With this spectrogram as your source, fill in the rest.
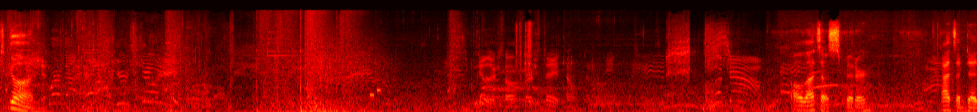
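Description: A shotgun fires a few loud blasts.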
